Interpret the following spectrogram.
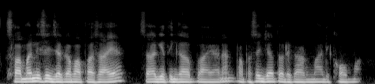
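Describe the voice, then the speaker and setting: A young Indonesian man telling an emotional personal testimony as a guest, earnest and halting, repeating phrases as he goes. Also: mid-range voice, little pitch movement, dark tone, dry recording, lo-fi sound.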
